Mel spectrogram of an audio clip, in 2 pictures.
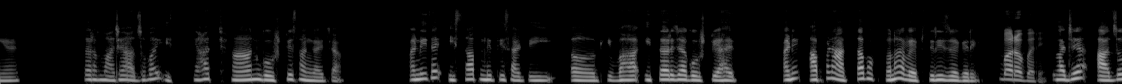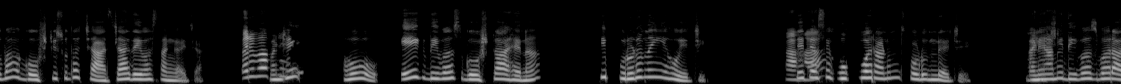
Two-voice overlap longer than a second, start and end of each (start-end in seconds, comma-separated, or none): none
